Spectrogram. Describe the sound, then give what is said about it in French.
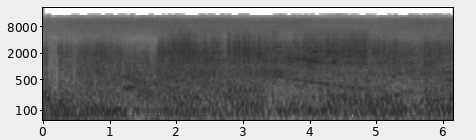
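German artillery batteries open fire at Stalingrad to check a Soviet attack. A loud, dense roar of blasts and rumbling gunfire runs through the whole clip with no break and no single shot standing apart. “les batteries allemandes ouvrent le feu dans le but d'enrayer une violente attaque soviétique.”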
